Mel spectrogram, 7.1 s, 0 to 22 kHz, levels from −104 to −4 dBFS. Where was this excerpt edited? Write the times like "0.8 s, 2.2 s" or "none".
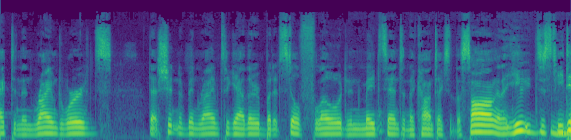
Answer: none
